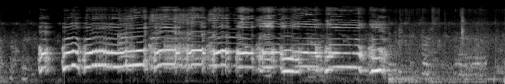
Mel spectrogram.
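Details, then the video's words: A learning Kukuak Balenggek cockerel, a Minangkabau crowing fowl, delivers a long, strained crow lasting over three seconds. The crow wavers through several pitch steps and drops at the end, followed by low farmyard rumble. "proses belajar koko ayam kukuak balenggek"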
